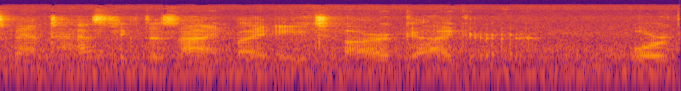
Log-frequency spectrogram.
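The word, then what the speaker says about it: Giger: this xenomorph and it's fantastic design by h.r geiger or geeker well point is the alien girl you can pronounce his name right he's a very good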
